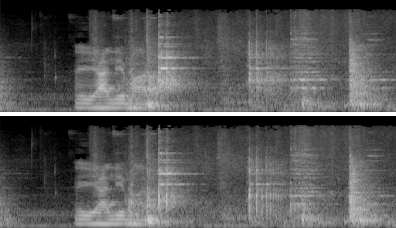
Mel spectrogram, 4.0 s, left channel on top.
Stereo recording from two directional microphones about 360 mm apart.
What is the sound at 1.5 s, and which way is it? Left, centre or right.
Dishes, centre.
